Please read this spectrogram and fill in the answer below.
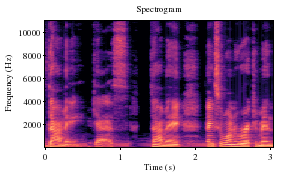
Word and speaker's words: Dame: So I guess it's pronounced Dame. Yes, Dame.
